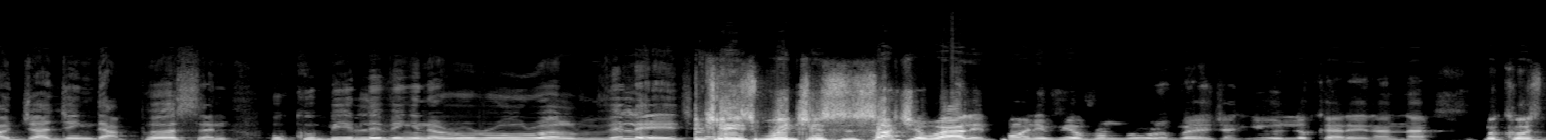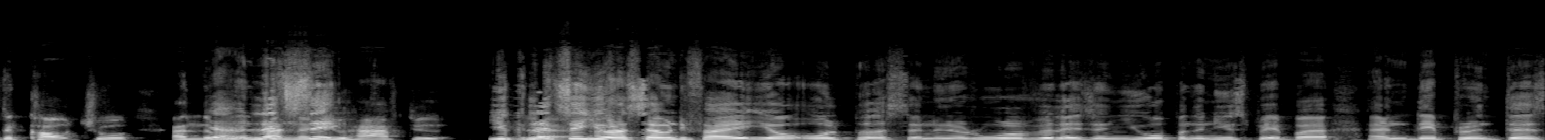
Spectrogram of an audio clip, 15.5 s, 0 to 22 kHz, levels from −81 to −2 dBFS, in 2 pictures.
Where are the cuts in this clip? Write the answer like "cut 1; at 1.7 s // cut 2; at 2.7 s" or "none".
cut 1; at 3.5 s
